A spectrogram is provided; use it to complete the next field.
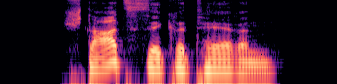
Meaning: dative plural of Staatssekretär
- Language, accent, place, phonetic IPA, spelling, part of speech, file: German, Germany, Berlin, [ˈʃtaːt͡szekʁeˌtɛːʁən], Staatssekretären, noun, De-Staatssekretären.ogg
